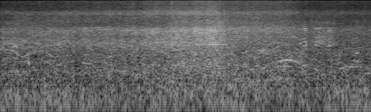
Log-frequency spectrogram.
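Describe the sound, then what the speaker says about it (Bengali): Big sea waves break on a beach in a constant roaring wash with heavy wind noise on the microphone, and one surge swells louder midway through. "সামনে আরও বড় বড় ঢেউ আসছে।"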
